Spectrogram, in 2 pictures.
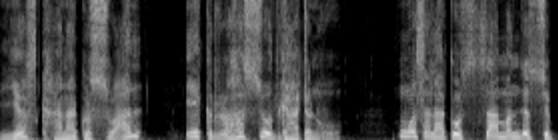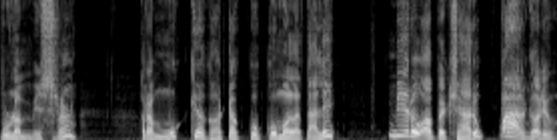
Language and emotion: Nepali, surprised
